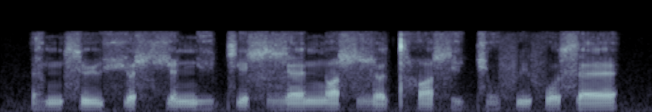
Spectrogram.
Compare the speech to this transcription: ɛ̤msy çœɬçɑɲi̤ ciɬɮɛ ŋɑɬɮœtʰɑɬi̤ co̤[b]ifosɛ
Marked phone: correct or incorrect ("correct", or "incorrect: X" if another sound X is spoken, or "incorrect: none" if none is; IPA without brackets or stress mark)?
incorrect: f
